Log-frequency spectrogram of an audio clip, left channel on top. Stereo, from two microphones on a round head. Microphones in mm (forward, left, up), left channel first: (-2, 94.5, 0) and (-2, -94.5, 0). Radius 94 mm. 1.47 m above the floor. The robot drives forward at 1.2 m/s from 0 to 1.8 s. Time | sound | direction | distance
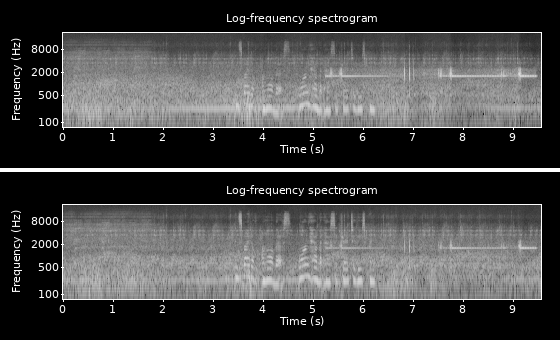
3.4 | a woman speaking | 40° right (ahead or behind) | ?
5.2 | a bicycle bell | 60° left (ahead or behind) | ?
